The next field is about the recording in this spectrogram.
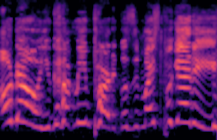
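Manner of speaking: put-on, imitated yelling. Reading a line the way Pickle would: imitating Pickle yelling. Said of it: "That's Pickle to me. 'Cause he's always yelling".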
